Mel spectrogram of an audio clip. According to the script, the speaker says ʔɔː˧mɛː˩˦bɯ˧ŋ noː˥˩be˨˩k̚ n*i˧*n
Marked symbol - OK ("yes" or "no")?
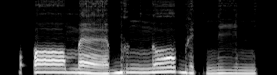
yes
